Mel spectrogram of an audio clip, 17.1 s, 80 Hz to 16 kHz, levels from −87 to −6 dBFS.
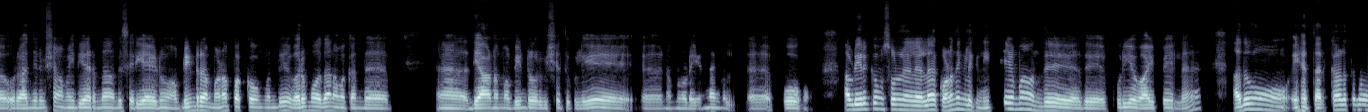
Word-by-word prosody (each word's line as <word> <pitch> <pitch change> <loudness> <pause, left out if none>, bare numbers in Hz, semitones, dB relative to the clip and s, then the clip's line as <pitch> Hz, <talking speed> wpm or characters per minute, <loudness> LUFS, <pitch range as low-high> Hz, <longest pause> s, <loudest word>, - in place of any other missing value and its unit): ஒரு 110 - +1
5 110 +1 -1
நிமிஷம் 120 +4 -4
அமைதியா 115 +1 +1
இருந்தா 115 +1 -1
வந்து 110 +1 -4
சரியாயிடும் 115 0 +2
அப்டின்ற 125 +6 0 0.2
மனப்பக்குவம் 125 0 0
வந்து 115 +4 -3
வருமோது 130 +2 +3
தான் 130 -1 +2
நமக்கு 115 -1 -3
அந்த, 105 0 -4 1.1
அ, - - 0 0.3
தியானம் 110 0 +4
அப்டின்ற 110 +2 -2
ஒரு 105 - -4
விஷயத்துக்குள்ளயே, 105 +4 -1 0.6
அ, - - -7 0.2
நம்மளுடைய 100 0 -5
எண்ணங்கள், 110 0 -5 0.3
அ, - - -6 0.3
போகும். 110 -3 0 0.4
அப்டி 165 +1 +5
இருக்கும் 180 0 -1
சூழ்நிலையில 155 -3 +4 0.2
குழந்தைகளுக்கு 155 -4 0
நிச்சயமா 180 - -1
வந்து 135 -1 0 0.3
அது 105 0 -1 0.3
புரிய 120 +1 -1
வாய்ப்பே 105 +2 0
இல்ல. 100 - -8 0.7
அதுவும் 170 -1 +3 0.4
இட 130 - 0 0.2
தற்காலத்துல 160 +6 +1
115 Hz, 130 wpm, -23 LUFS, 110-145 Hz, 1.1 s, அப்டி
